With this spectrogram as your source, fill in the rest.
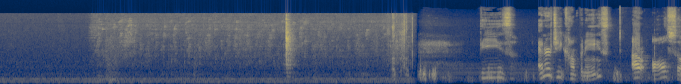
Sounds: Speech, outside, rural or natural, inside a small room

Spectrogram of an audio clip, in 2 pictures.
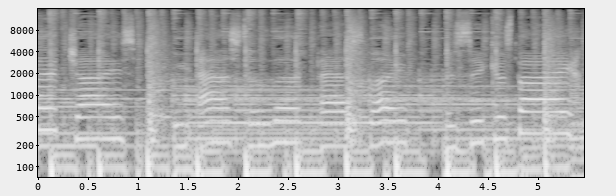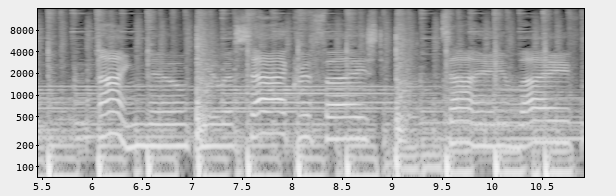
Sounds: Music

